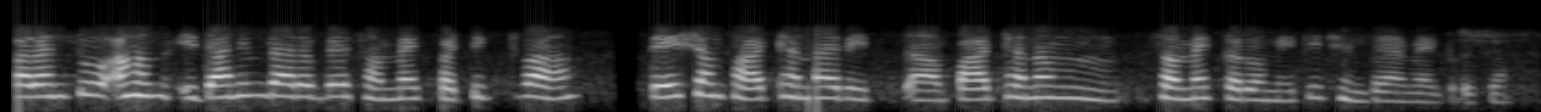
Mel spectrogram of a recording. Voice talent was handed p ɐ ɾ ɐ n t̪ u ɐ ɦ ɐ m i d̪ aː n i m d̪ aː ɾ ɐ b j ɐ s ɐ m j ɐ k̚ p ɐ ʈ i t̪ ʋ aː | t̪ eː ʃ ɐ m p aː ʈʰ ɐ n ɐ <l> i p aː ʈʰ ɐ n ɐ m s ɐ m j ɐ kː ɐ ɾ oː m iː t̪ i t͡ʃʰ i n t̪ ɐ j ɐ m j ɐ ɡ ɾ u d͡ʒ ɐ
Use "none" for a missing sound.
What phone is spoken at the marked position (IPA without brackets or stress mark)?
ɾ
